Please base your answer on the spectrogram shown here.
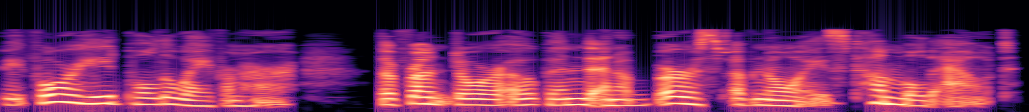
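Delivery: ordinary delivery, nothing marked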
